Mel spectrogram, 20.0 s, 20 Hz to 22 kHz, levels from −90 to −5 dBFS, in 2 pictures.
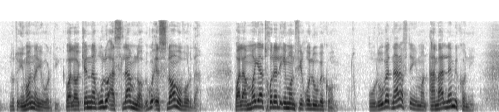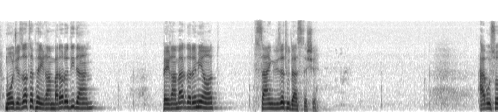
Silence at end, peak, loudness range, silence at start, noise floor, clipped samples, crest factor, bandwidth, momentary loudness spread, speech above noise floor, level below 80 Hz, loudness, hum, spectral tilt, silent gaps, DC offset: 0 s; -6 dBFS; 5 LU; 0.2 s; -62 dBFS; under 0.1%; 16 dB; 11 kHz; 13 LU; 43 dB; -66 dBFS; -20 LUFS; none; -6.5 dB/octave; none; under 0.1%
